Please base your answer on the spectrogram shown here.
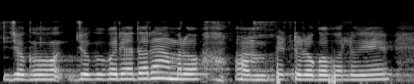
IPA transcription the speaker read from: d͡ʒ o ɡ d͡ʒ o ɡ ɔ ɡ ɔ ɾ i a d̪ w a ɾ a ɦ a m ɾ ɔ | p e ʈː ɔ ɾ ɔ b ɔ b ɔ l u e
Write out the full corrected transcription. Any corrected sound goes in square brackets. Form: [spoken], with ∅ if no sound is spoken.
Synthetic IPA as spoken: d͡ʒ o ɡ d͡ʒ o ɡ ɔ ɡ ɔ ɾ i a d̪ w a ɾ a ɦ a m ɾ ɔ | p e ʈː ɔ ɾ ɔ [ɡ] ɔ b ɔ l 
